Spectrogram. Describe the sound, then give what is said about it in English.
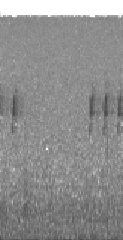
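A wild bird, up in a larch tree foraging, calls with short, high-pitched chirps: one near the start, then three evenly spaced notes in quick succession, faint over a steady background hiss. “This is the wild bird.”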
